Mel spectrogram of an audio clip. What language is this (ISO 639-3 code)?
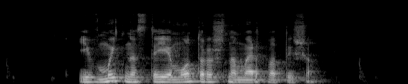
ukr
